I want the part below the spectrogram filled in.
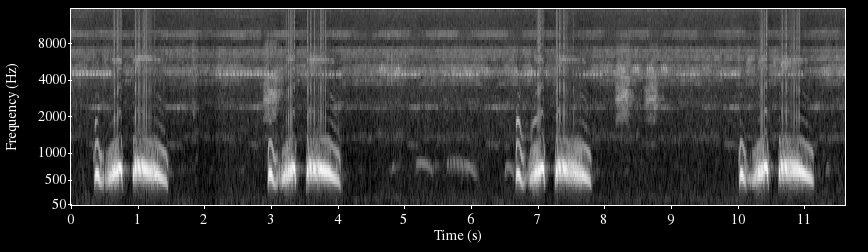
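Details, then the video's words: Repeated spotted dove calling, kuk 1 type, Cilacap, Central Java: four mellow two-part coo phrases spaced roughly three to four seconds apart, with faint chirps and a high thin whine in the quiet gaps. "SUARA BURUNG TEKUKUR / DERKUKU KUK 1 GACOR"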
